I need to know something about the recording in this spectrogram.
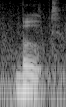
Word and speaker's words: Boot: It's boot, but you pronounce the O as in the word old.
